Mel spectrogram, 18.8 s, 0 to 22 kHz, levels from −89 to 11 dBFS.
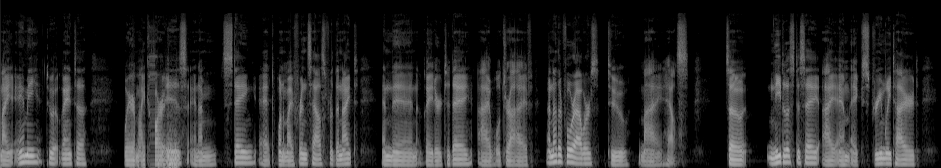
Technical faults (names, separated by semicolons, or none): robotic sound from repeated short buffers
